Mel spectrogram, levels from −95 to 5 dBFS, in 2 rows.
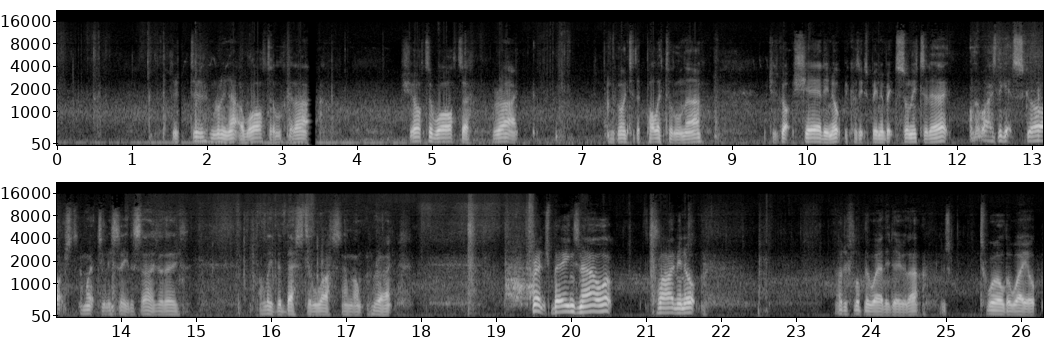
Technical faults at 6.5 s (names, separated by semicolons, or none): none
